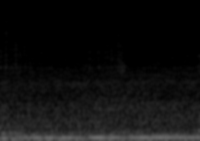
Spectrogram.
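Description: Steady low hum of an idling vehicle engine, over a light wash of outdoor noise.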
